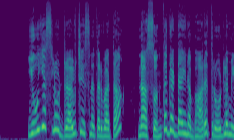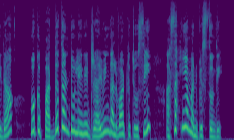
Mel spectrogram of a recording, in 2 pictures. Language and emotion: Telugu, disgusted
